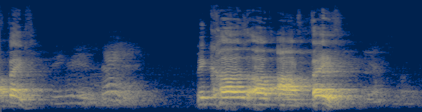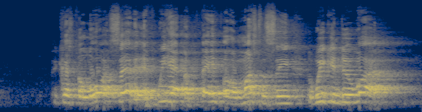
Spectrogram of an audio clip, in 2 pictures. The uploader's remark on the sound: In a sermon recorded live on Sunday, January 2nd at Greater Saint Peter.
